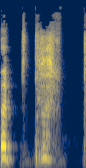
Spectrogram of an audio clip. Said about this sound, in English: You're just over there laughing. No, I was coughing.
